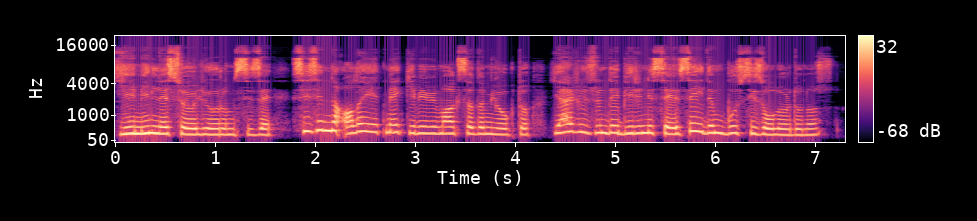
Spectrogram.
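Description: Audiobook: woman voicing a gentle heroine, quiet and hesitant, mellow tone. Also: a little high, fairly quick, hardly any pauses, close to an everyday voice. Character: young woman, gentle, torn and refusing.

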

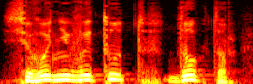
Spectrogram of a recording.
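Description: A man's voice: mid-range voice, very animated, fast talker, slightly rough, dry recording, lo-fi sound, voice pushed up. A man voicing a sulky, stammering young female nurse in an audiobook.

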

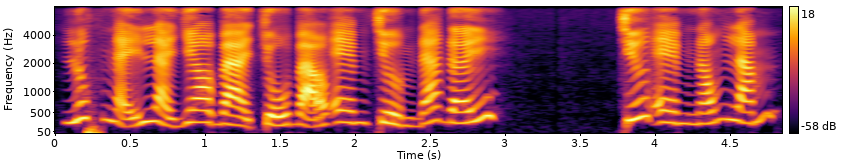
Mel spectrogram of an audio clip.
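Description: A flustered, whiny young servant girl from a storybook, as a woman narrator voices her. She complains in a childish way, her voice high and very clear. The sound is dry. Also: expressive, unhurried, no echo.

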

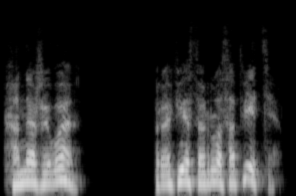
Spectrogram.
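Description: A man voicing a male squad commander who shouts orders through a wall. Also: a little high, measured pace, dull audio, pitched above the performer's own voice. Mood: commanding.

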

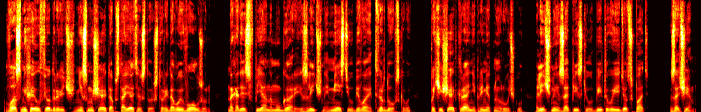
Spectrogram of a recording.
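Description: A man reading as a cold wartime investigator, clipped and probing, speaking in a deep low voice. The sound is dry and close to the mic. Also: big pitch swings, normal speed, a little mellow, no room sound.

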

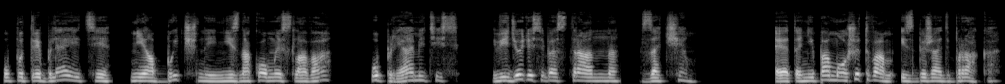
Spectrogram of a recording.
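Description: A woman's voice: low-pitched, measured pace, no room sound, clean studio sound. A woman reading an audiobook, voicing a proud young nobleman who hisses his words in a clipped, reproachful way. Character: cold, proud young nobleman, quick to anger. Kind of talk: audiobook character voice.

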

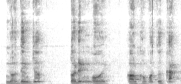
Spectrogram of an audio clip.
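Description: A man's voice: medium pitch, expressive, very fast, darkish tone, lightly acted. A man voicing a cold, vengeful young son-in-law who speaks harshly in an audio story. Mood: cold scorn.

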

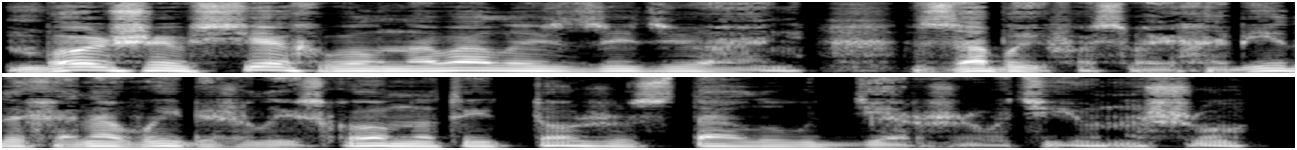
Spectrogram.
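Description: A man narrating a classic novel as an audiobook in an even storytelling manner. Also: sits low, normal speed, slightly rough, no echo, studio quality.

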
